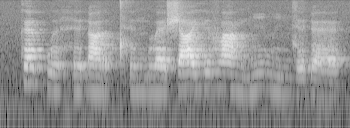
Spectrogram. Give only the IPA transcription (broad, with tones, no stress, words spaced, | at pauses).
kɛ˦kʷɪ˨ hɪ˨ɗã˨r tʰɪ˨ŋβɛ˨ ʃa˦jɪ˦vã˦˨ŋ mi˦βi˨ŋzɪ˨ ɗɛ˨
